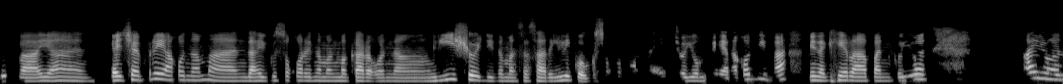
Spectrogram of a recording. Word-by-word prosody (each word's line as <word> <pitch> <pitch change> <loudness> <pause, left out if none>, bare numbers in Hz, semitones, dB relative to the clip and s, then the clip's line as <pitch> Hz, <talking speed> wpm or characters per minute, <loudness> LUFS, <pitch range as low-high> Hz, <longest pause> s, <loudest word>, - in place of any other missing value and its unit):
'Di 395 - +1
ba, 155 0 +3
yan. 175 -2 -1 0.2
Eh, 185 - +8
siyempre 215 +6 +2
ako 205 0 -3
naman, 180 -4 -2
dahil 170 0 +3
gusto 185 +2 -8
ko 180 0 -3
rin 175 - -5
naman 170 -1 -4
magkaroon 160 -1 +1
ng 155 0 -2 0.2
leisure 215 +1 +3
din 165 -2 -8
naman 160 -1 -4
sa 160 - -5
sarili 165 +4 +1
ko, - - +2
gusto - - -9
ko - - -36
naman 440 0 -14
na - - -65
ma-enjoy 275 - -8
yung 170 - -8
pera 160 -1 -2
ko 230 - 0
'di 255 0 -7
ba, - - +5 0.3
pinaghirapan 175 -2 +2
ko 165 - -11
yun. 235 +5 +2 1.1
Ayun 255 -6 0
175 Hz, 190 wpm, -24 LUFS, 165-200 Hz, 1.1 s, Eh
